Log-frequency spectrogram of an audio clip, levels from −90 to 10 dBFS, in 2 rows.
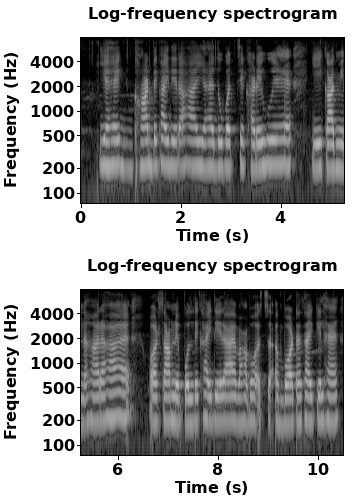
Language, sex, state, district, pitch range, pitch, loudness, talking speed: Kumaoni, female, Uttarakhand, Tehri Garhwal, 195-215 Hz, 200 Hz, -27 LUFS, 175 wpm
